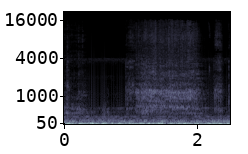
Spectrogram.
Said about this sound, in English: And then there's a sort of scratching, a little scratching and a scratching from the far side of that door.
